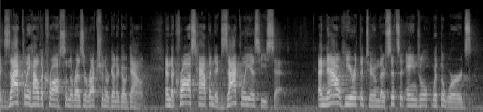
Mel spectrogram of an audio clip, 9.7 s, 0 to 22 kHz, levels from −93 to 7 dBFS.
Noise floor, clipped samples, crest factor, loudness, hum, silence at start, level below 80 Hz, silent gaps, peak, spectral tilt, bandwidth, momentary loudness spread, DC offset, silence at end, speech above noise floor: -54 dBFS; under 0.1%; 22 dB; -26 LUFS; none; 0 s; -60 dBFS; none; -6 dBFS; -3 dB/octave; 16 kHz; 11 LU; under 0.1%; 0.25 s; 28 dB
